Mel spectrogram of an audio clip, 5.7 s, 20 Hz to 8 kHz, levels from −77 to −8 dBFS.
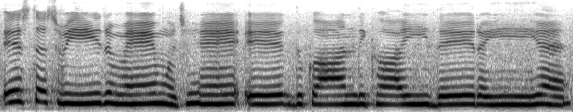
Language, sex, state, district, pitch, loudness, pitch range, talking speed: Hindi, female, Madhya Pradesh, Katni, 240 Hz, -9 LUFS, 230-255 Hz, 105 wpm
